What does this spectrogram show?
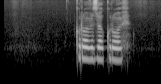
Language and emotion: Russian, neutral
